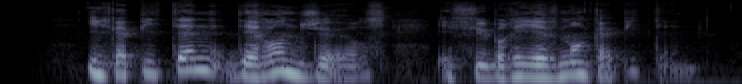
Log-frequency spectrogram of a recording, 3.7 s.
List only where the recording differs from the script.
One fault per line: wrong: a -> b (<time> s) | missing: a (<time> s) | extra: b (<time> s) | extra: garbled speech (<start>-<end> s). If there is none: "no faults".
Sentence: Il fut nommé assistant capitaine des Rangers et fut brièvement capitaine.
missing: fut nommé assistant (0.6 s)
